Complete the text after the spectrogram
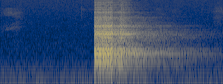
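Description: An alarm starts blaring and fades.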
